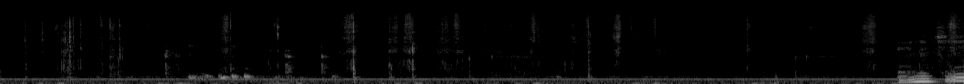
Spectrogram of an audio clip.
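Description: Trading cards slide and shuffle against each other.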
